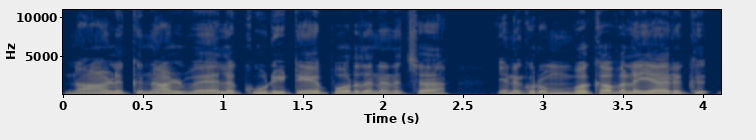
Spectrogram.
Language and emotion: Tamil, sad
